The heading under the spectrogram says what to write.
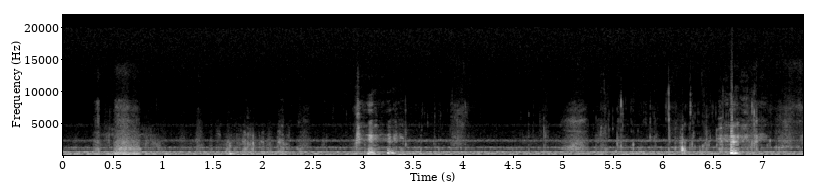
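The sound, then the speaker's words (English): A small female dog, Lana, makes drawn-out, high-pitched whining vocalizations, steady and tonal, broken by a few short, sharper yips spaced across several seconds. “One was to talk about my dog more. Okay, she's small and really heckin' cute.”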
